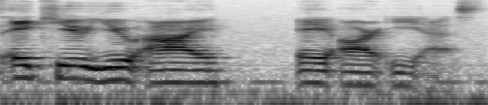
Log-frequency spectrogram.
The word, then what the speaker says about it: Aquiares: Okay, I think it's A Q U I A R E S.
